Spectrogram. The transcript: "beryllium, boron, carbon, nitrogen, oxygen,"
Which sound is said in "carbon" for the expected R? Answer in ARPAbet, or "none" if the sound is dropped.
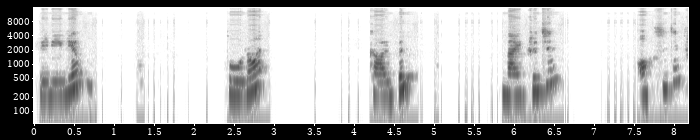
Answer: L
